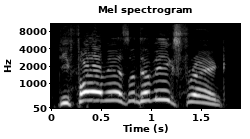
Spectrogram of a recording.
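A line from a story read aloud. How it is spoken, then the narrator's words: Shouted. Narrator (German): Winston schrie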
